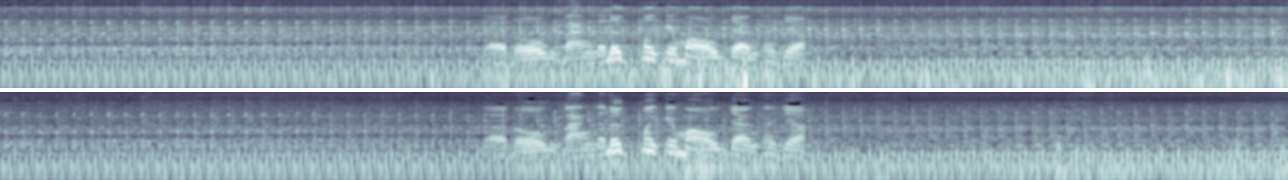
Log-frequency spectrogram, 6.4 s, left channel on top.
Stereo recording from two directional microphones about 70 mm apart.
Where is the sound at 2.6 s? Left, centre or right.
Right.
